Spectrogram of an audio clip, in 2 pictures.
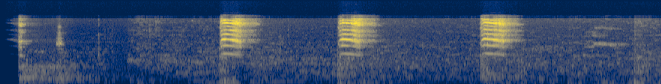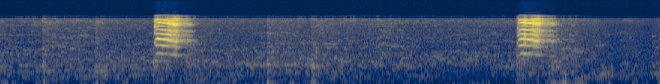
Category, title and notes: Sound effects > Animals
This is the sound of the blue jay that was in the tree near me, while I sat on a park bench.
